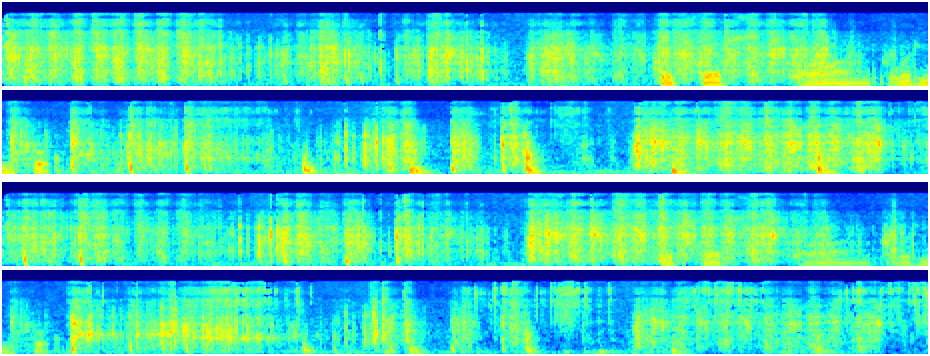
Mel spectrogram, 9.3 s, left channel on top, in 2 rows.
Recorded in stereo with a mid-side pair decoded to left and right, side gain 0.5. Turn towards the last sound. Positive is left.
turn(degrees=70)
